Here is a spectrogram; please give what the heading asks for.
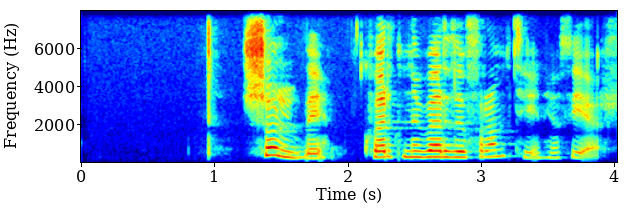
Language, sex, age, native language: Icelandic, female, 11, Icelandic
